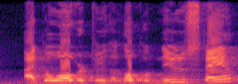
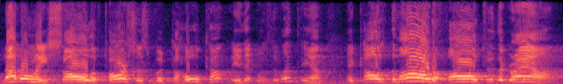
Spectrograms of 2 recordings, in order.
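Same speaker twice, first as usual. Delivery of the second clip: ordinary talk, nothing marked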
